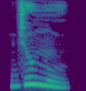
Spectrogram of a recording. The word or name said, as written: ಜುಮು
